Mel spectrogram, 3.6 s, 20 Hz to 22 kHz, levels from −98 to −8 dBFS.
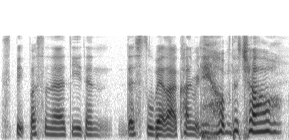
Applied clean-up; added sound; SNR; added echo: none; none; none; none.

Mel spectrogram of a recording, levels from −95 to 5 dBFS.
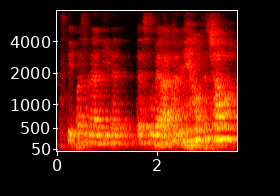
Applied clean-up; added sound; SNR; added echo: none; none; none; reverberation time 1.3 s.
